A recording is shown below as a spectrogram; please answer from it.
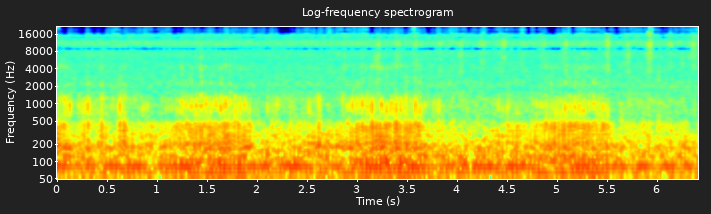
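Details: A kitten kneads and purrs, the low steady rumble pulsing with each breath, about five inhale-exhale swells over a few seconds in a quiet indoor setting.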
